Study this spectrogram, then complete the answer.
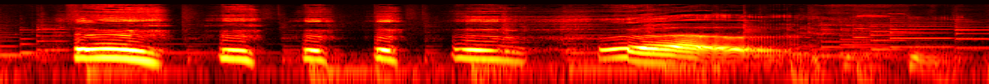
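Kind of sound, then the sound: human body sound, person yawning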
